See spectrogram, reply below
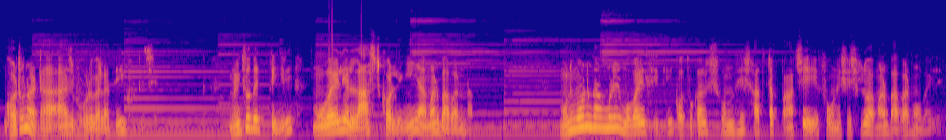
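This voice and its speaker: A man's voice: medium pitch, husky, dry recording, muffled recording. A man narrating a scripted audio story in a dramatic storytelling style.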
